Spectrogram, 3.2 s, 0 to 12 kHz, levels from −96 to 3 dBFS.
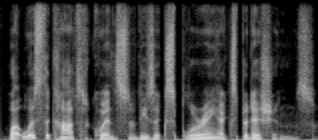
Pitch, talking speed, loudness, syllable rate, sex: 115 Hz, 150 wpm, -20 LUFS, 5.7 syllables/s, male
